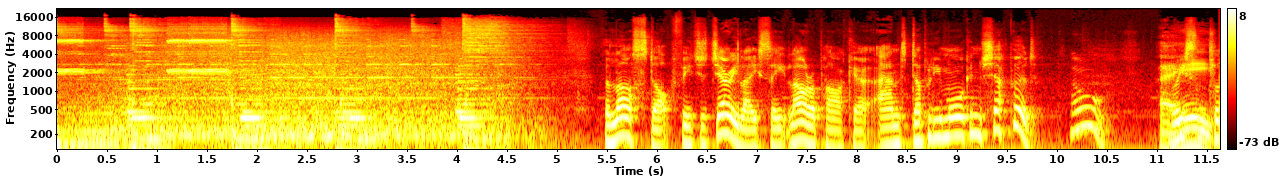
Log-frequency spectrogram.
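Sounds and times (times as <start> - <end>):
heavy rhythmic clunks of a train: 0.0 - 5.2
thin high metallic squealing tones: 0.0 - 5.3
train rumbling: 0.0 - 5.5
speech: 5.5 - 11.6.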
